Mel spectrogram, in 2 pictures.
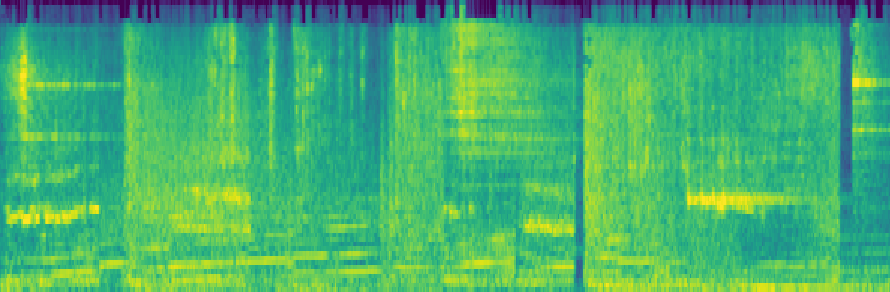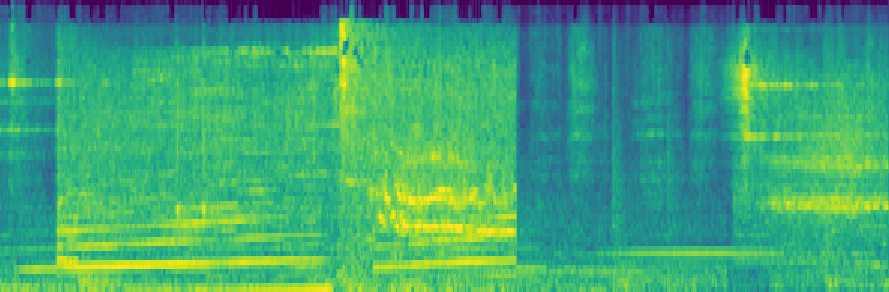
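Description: Race cars scream past with revving engines and squealing, skidding tires in a crash sequence, loud and continuous with abrupt cuts between shots and rising and falling engine pitch.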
